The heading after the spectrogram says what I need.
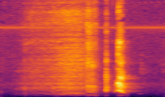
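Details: Hiccups from a baby boy.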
